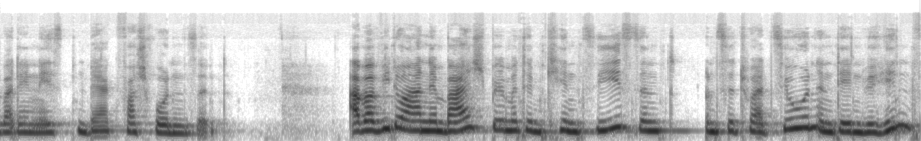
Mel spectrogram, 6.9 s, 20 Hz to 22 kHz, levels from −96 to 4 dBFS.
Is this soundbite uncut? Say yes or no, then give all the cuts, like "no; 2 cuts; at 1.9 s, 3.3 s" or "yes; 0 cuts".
yes; 0 cuts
